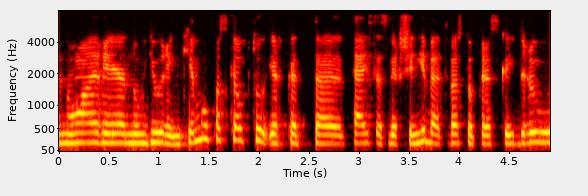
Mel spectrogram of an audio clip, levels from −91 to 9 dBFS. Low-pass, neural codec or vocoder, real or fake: 7.2 kHz; none; real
